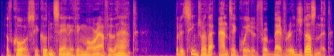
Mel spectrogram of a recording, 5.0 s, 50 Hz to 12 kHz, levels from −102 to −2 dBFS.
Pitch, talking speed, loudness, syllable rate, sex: 95 Hz, 225 wpm, -21 LUFS, 7.1 syllables/s, male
